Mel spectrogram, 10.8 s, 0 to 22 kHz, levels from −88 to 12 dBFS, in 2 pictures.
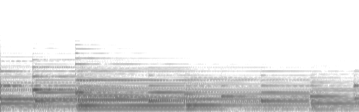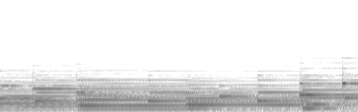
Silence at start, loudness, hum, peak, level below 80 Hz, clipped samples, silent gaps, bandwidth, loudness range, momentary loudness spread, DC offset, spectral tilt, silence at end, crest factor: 0 s; -38 LUFS; none; -18 dBFS; -56 dBFS; under 0.1%; none; 5.2 kHz; 6 LU; 10 LU; under 0.1%; -10.5 dB/octave; 0 s; 18 dB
